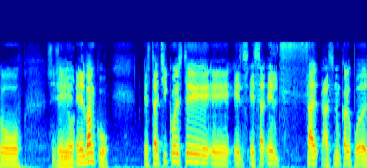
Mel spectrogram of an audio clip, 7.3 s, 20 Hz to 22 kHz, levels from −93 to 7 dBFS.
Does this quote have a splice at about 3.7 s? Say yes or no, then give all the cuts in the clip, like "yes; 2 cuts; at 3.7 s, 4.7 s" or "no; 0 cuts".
no; 1 cut; at 1.5 s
